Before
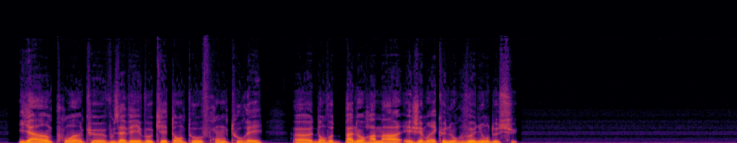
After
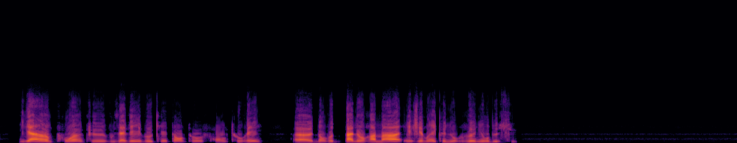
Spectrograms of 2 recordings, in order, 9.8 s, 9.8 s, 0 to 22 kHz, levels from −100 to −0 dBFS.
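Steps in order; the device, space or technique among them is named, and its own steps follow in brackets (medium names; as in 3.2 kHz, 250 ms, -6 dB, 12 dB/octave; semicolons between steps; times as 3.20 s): local Wiener filter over 25 samples; hum notches 60/120/180 Hz; 2.11–3.17 s: three-band isolator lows -13 dB, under 280 Hz, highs -15 dB, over 2.2 kHz; phone speaker on a table (cabinet simulation 430–6500 Hz, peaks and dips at 460 Hz -10 dB, 1.4 kHz +9 dB, 2.7 kHz +6 dB); trim -3.5 dB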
